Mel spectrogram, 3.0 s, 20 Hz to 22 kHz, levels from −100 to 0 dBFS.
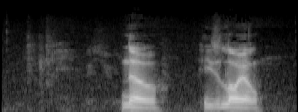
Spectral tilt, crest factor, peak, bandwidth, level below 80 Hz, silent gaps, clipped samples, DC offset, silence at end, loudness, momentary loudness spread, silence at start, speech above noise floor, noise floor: -5.5 dB/octave; 22 dB; -6 dBFS; 8.6 kHz; -72 dBFS; none; under 0.1%; under 0.1%; 0.4 s; -25 LUFS; 15 LU; 1.25 s; 39 dB; -63 dBFS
